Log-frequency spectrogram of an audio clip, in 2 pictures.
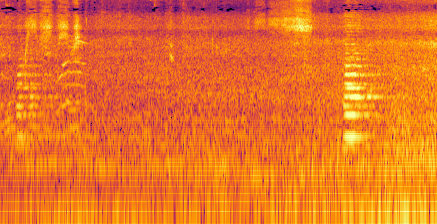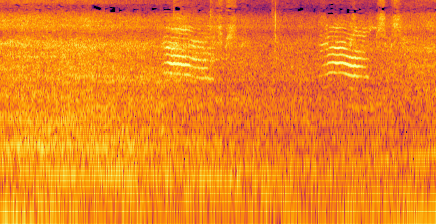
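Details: Stray cat living on the street gives four short, high meows spaced a couple of seconds apart, over steady traffic rumble and nearby voices.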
